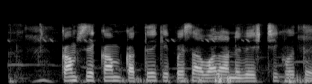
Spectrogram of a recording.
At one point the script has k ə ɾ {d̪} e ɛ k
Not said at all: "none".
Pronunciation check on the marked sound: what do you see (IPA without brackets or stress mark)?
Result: t̪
